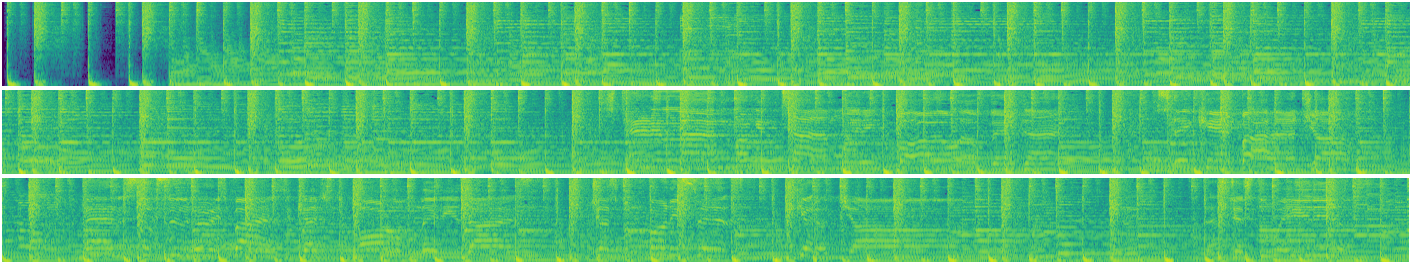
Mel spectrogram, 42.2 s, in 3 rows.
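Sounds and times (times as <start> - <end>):
drum beat at 111 bpm: 0.0 - 42.2.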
